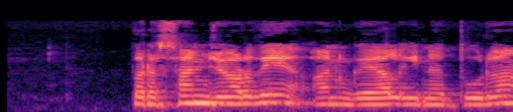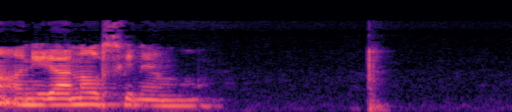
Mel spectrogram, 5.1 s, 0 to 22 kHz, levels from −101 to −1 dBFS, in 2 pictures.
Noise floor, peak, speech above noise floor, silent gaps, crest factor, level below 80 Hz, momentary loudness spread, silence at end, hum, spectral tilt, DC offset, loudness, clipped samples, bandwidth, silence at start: -74 dBFS; -8 dBFS; 50 dB; none; 18 dB; -64 dBFS; 23 LU; 0.65 s; none; -4 dB/octave; under 0.1%; -24 LUFS; under 0.1%; 11.5 kHz; 0.65 s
